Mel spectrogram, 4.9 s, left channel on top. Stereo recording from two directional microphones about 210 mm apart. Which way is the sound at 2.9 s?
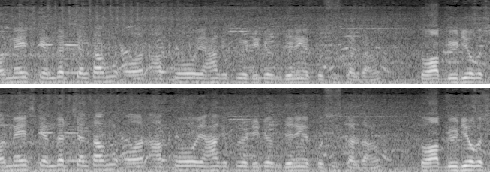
10° right (ahead or behind).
